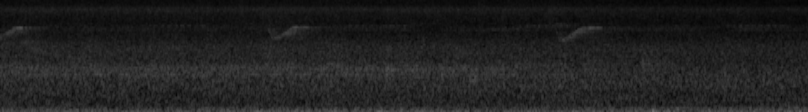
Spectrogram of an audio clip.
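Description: Woodland ambience: a steady high insect hiss, with a short rising call repeated about every two seconds.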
